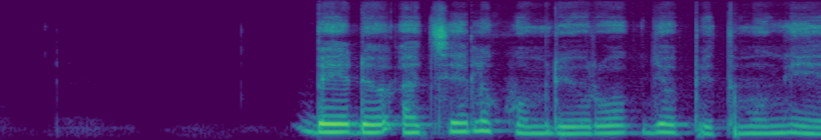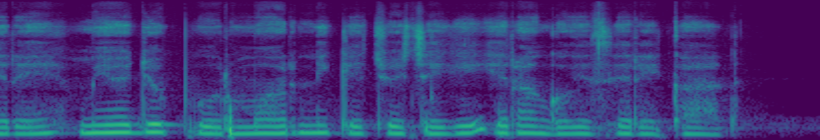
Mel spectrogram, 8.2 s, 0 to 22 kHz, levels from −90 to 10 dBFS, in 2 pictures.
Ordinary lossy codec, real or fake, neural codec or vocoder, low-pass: none; fake; vocoder, 44.1 kHz, 128 mel bands, Pupu-Vocoder; none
